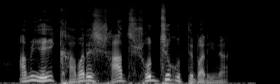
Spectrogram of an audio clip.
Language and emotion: Bengali, disgusted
